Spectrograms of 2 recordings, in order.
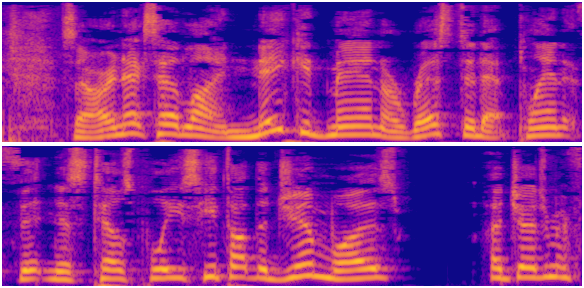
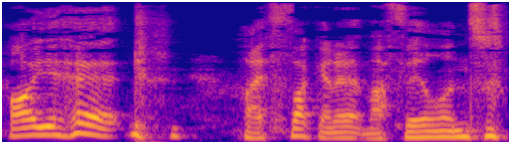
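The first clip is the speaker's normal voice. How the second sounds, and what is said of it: Inconsistent put-on accent. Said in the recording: “Fucking accents all over the place. But, you know, whatever. I nailed that last one.”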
